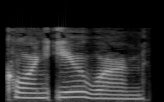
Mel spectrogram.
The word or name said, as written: corn earworm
